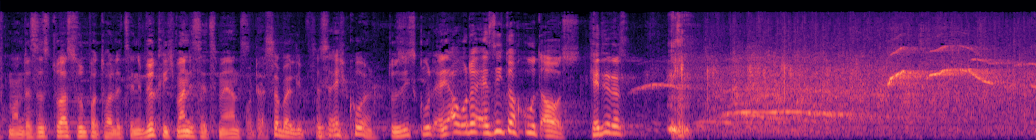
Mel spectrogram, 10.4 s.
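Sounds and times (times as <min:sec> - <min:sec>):
speech: 0:00.1 - 0:07.0
high-pitched whoops or whistles: 0:06.3 - 0:10.3
audience clapping: 0:06.7 - 0:10.3.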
